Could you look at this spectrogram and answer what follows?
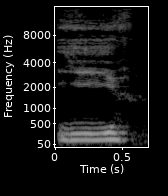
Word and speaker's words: ei: okay next we have eii and eii is just pronounced like the name of the letter A or a long a it's just a a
